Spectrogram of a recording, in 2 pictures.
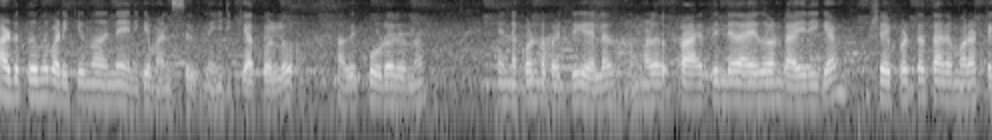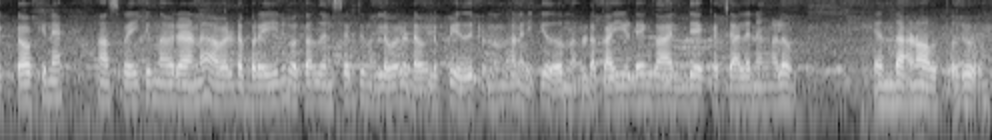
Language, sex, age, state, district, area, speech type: Malayalam, female, 45-60, Kerala, Kottayam, rural, spontaneous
